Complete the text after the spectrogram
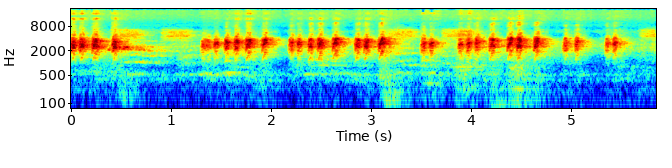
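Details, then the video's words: Parent nightingales near their nest in home pomegranate plants, crying after losing a chick to a cat on the chicks' first day out of the nest: bursts of rapid, harsh, repeated chirps, several per second, with short pauses between bursts. "Behaviour of Nightangles After Loosing Chick | Birds Cry For Lost Chick"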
